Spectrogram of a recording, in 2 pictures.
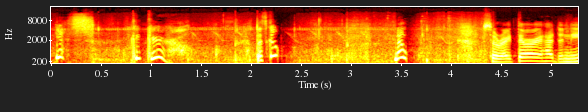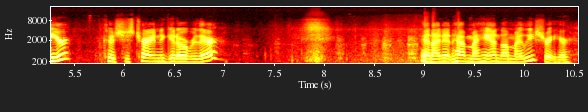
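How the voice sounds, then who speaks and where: A woman dog trainer talking casually as she walks outdoors, explaining each step and breaking off to give quick praise and corrections. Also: medium pitch, pushed and bright, slight background noise. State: slightly winded from walking. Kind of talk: casual instructional talk while walking a dog. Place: outdoors on grass.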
